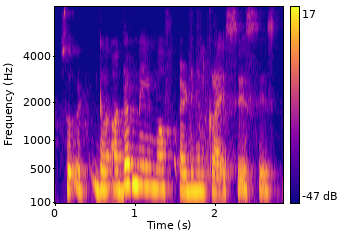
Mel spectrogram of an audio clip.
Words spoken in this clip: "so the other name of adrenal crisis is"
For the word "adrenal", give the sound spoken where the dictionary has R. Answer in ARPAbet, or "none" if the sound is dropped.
none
